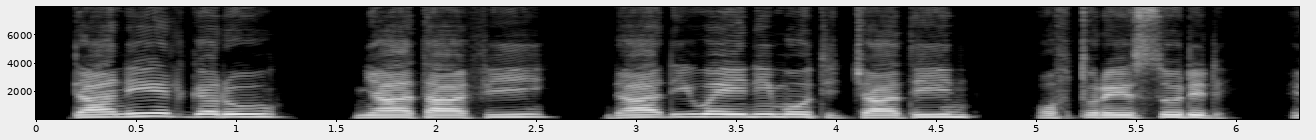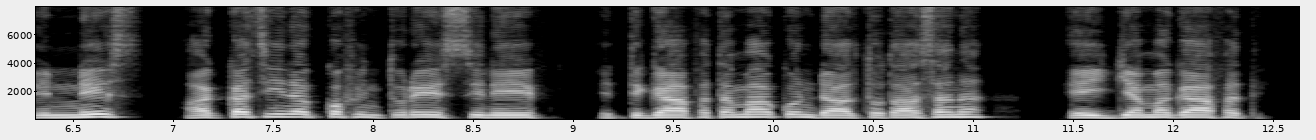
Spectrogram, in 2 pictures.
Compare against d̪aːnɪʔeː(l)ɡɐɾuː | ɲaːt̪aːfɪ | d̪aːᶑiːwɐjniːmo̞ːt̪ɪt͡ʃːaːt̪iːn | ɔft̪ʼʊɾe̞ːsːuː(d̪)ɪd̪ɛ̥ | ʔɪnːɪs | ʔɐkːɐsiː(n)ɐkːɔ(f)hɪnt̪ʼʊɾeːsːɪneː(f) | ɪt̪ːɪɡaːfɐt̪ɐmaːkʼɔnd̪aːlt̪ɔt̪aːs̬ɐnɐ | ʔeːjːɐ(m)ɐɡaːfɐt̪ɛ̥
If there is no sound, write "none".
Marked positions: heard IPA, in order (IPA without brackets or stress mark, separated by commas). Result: l, d̪, n, f, f, m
